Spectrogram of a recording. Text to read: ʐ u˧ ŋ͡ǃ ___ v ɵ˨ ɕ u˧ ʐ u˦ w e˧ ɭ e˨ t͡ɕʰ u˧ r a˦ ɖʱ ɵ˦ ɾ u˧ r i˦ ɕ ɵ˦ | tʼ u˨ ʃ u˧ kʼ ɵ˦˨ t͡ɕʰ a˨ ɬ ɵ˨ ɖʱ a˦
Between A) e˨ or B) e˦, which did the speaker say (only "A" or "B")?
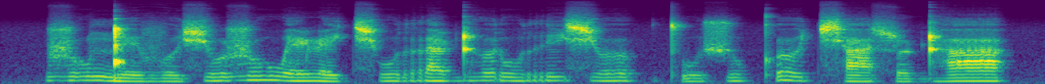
A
